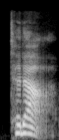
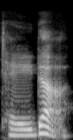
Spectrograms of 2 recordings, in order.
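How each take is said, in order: First: The first vowel sounds like 'ah' in father. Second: The first vowel sounds like 'ay' in day. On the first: The speaker calls it wrong. "not ta-da" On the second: The speaker calls it right. "Tata is pronounced Tay-da"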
